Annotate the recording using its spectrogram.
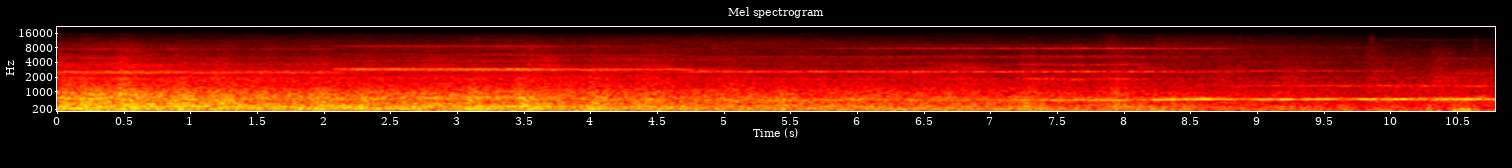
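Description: New York City subway train of R160A cars pulling into a station and slowing: a rumbling roll with a high, steady squeal that shifts in pitch a couple of times. Near the end, as the train comes almost to a stop, a lower whine comes in.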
